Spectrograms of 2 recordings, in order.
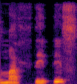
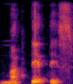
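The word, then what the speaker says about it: μαθητής: Mathetes, a pronúncia é essa, mathetes, aqui pronuncia matetes. Fique à vontade para você pronunciar como quiser, mathetes ou matetes, ok?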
